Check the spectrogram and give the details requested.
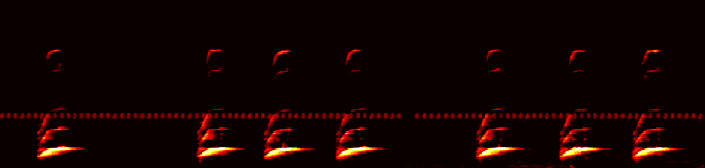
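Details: A pet cockatiel (Nymphicus hollandicus), described as crying, gives loud, rising, whistled shrieks in short bursts, with irregular pauses between them.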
